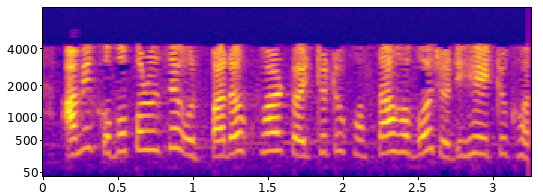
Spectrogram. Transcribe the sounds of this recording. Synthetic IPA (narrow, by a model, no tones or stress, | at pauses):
a̰mikobɔpɔɹũzɛut̚padɔkɦʊaɹtɔjtʰːɔtʊxɔsaɦobɔzodiɦɛetʊɡʱɔ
